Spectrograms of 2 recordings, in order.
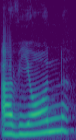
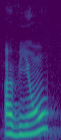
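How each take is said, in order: First: The final N is sounded out separately. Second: The ending is one nasal vowel, no N. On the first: The speaker calls it wrong. "don't say" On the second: The speaker calls it right. "but say"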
